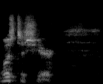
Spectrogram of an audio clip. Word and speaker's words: Worcestershire: Because it looks like Worcestershire sauce, but the way that the Brits would actually pronounce it is like Worcestershire, like Worcester. Kind of thing.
